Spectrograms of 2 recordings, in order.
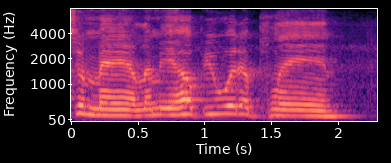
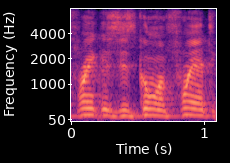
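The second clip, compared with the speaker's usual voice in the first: plain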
